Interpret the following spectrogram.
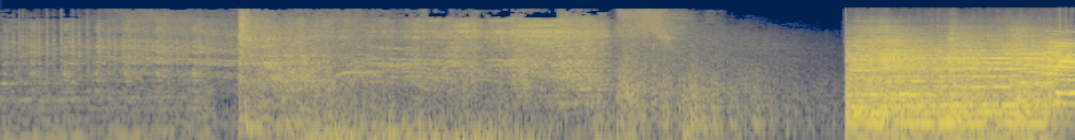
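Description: Rushing noise with faint cries from the Tower of Terror drop ride for several seconds, fading out. Loud music cuts in suddenly about eight seconds in.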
